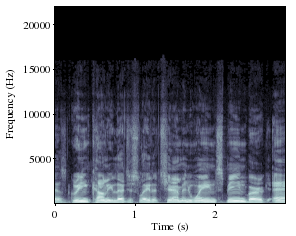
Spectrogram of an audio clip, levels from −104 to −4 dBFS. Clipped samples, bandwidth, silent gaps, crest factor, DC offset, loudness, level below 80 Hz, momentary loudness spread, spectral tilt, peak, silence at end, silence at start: under 0.1%; 11 kHz; none; 12 dB; under 0.1%; -18 LUFS; -56 dBFS; 5 LU; -6.5 dB/octave; -6 dBFS; 0 s; 0 s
